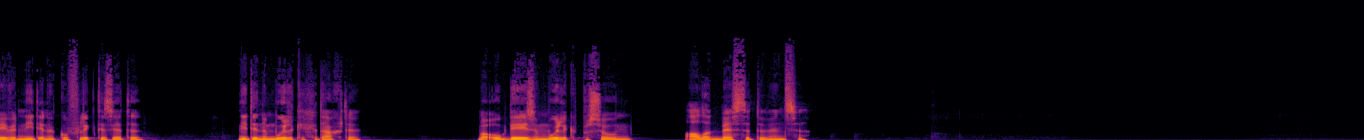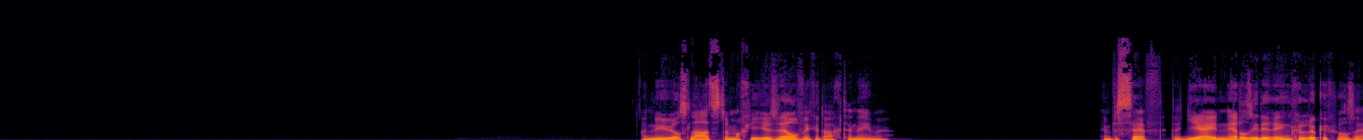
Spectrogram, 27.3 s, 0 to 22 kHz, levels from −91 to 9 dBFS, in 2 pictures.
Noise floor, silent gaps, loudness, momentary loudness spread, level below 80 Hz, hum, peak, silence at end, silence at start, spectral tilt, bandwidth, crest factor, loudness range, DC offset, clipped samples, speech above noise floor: -90 dBFS; none; -22 LUFS; 10 LU; -60 dBFS; none; -4 dBFS; 0 s; 0 s; -7 dB/octave; 11.5 kHz; 20 dB; 9 LU; under 0.1%; under 0.1%; 70 dB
